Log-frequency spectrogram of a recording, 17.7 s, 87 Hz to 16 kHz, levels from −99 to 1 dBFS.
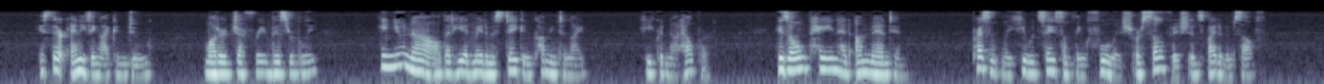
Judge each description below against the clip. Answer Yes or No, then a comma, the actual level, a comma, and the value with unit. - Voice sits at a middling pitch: Yes, medium, 170 Hz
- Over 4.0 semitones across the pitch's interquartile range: No, average, 3.4 semitones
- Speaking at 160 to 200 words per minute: No, average, 150 wpm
